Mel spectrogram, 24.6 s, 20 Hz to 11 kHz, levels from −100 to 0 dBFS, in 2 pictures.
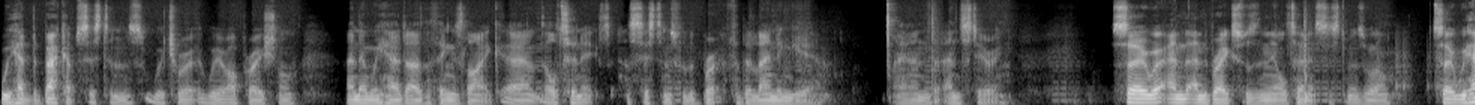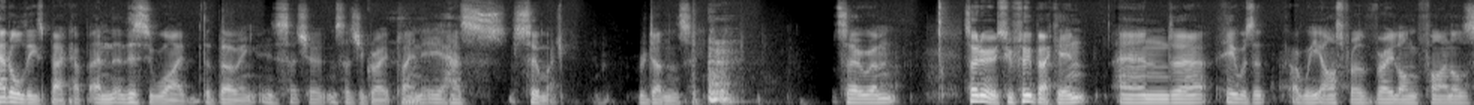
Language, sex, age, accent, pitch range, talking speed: English, male, 40-59, British, 100-115 Hz, 210 wpm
